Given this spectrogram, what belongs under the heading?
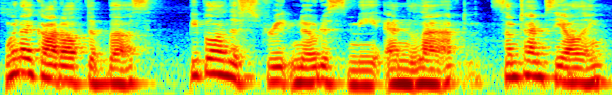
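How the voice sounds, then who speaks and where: A man's voice: a little high, normal speed. A man reading a first-person story aloud, in a wry, self-mocking storytelling manner. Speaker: narrator.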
